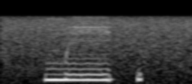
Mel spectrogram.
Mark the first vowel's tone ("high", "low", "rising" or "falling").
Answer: high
